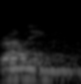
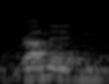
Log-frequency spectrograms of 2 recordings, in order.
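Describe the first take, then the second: First: The ending is pronounced with an ng sound. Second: The ending is pronounced with a plain n sound. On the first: "instead of" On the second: "involves an in rather than an ing"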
